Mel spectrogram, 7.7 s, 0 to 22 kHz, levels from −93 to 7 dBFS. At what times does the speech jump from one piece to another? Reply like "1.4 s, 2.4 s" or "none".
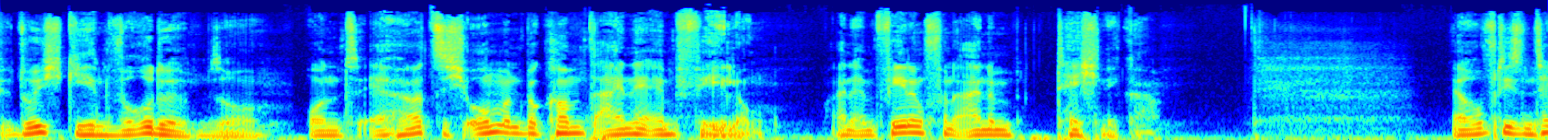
1.4 s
